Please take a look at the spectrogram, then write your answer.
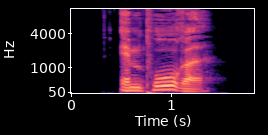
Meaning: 1. loft (gallery in a church) 2. gallery in a theatre, etc
- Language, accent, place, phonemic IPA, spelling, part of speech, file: German, Germany, Berlin, /ɛmˈpoːrə/, Empore, noun, De-Empore.ogg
